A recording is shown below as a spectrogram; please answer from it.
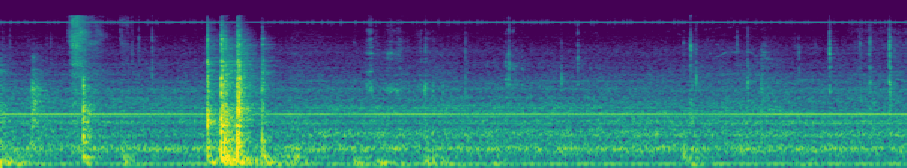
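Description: A few light clicks and, about one and a half seconds in, a short clatter of knocks as a printed circuit board with soldered parts is handled and turned over on a silicone work mat, over a steady background hum.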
